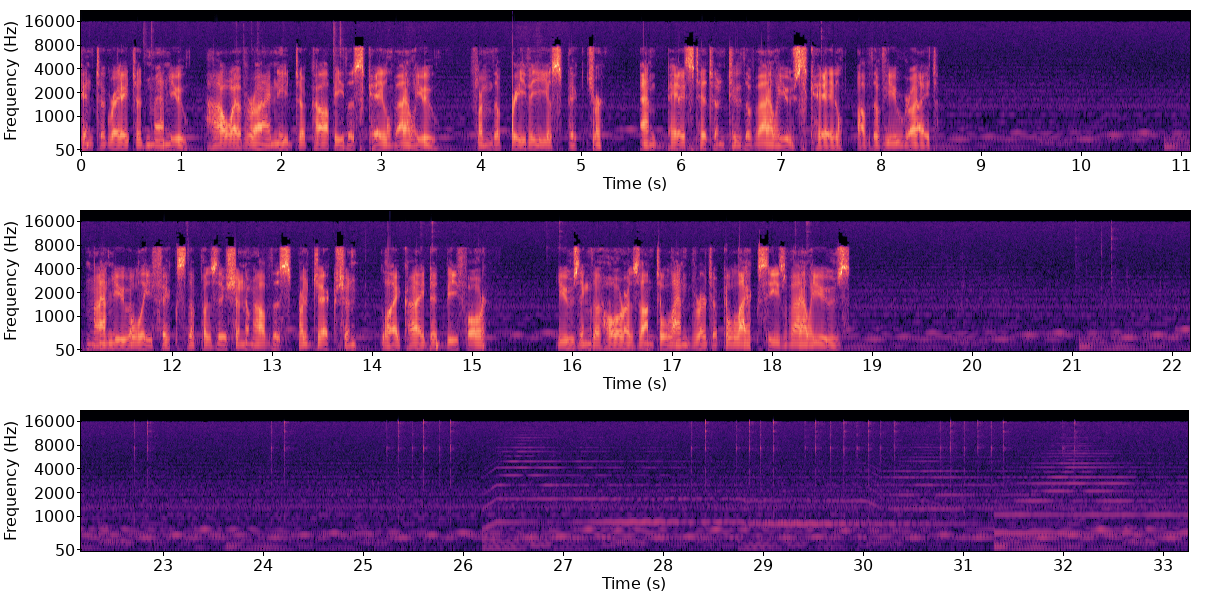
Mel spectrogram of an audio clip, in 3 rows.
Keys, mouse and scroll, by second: 6.3 middle click, 7.0 middle drag, 7.2 middle click, 7.4 middle click, 11.0-14.7 middle drag, 14.7-17.7 drag, 18.4 click.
